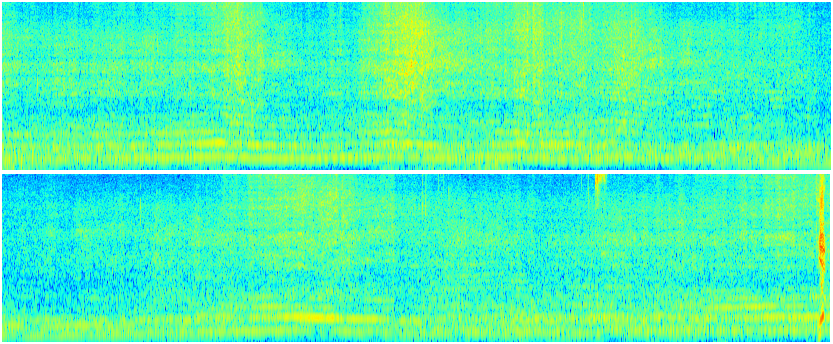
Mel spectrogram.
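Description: Several dirt track race cars at a Southern Ontario speedway heat race roar continuously around the oval, engines rising and falling in repeated swells as they pass, loud and steady throughout with no talk.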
